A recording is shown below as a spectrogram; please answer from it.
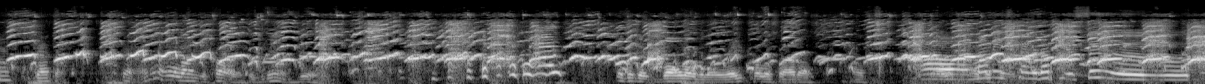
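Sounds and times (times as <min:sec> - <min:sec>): puppies whining and squealing: 0:00.0 - 0:12.0.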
